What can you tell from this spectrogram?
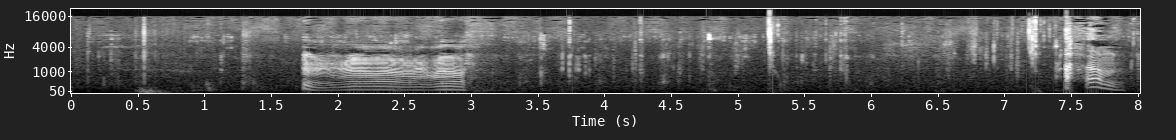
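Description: chewing food

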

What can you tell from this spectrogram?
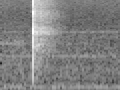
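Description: hand claps

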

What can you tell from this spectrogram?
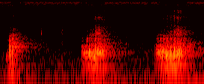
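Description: fart

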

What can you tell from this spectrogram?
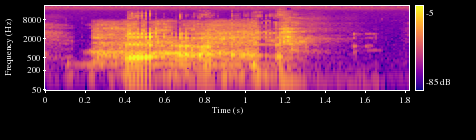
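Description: burp

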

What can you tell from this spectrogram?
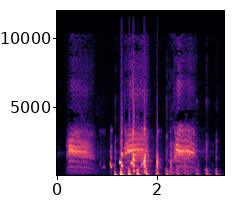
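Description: crow cawing sound effect

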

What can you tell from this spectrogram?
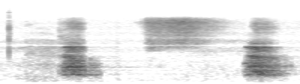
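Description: dog barking

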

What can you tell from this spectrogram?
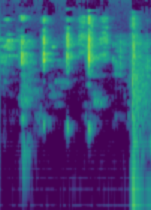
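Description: door being closed

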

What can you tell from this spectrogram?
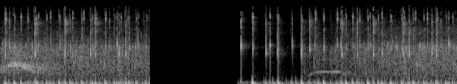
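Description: finger snapping

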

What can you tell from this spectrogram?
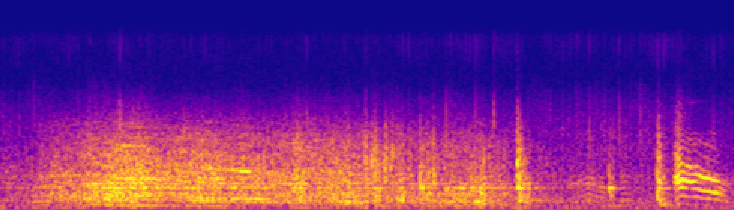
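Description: heavy rain falling

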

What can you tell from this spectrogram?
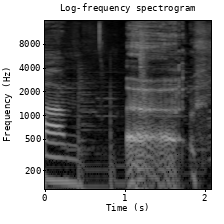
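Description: burp

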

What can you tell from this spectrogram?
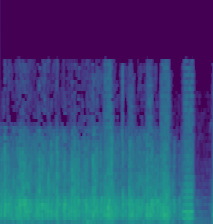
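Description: applause sound effect

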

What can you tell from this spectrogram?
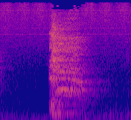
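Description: cough away

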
